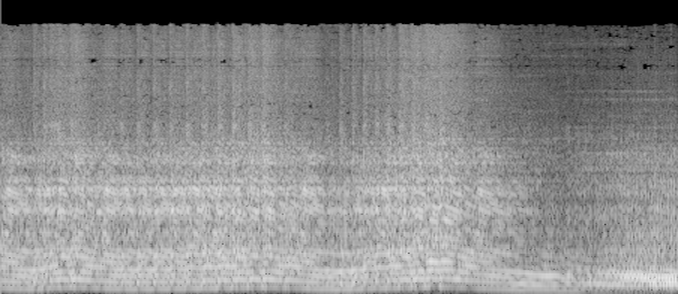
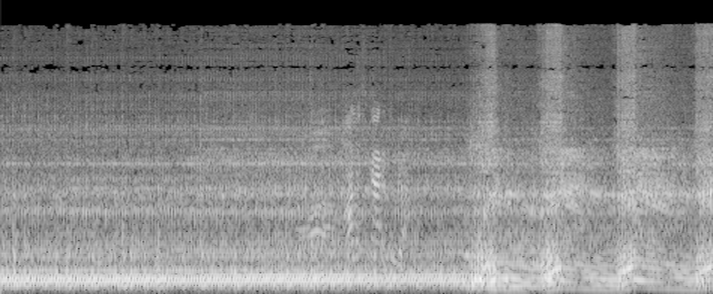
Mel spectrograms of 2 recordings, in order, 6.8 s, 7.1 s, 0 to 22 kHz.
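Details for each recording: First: Newly bought Yamaha RX King with a 125Z head, block reportedly rebored recently, before teardown: two-stroke revving with a harsh, rattly roughness over the exhaust note. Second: Yamaha RX King, bought with a very rough engine, fitted with a 125Z head; idling after teardown with new conrod and block and crankcase corners ground so the magneto spins freely. Smooth, even two-stroke idle with clean free-revving blips, no knocks; normal idle.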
